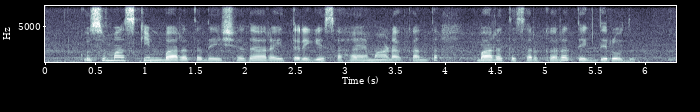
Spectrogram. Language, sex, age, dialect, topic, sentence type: Kannada, female, 18-24, Central, agriculture, statement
